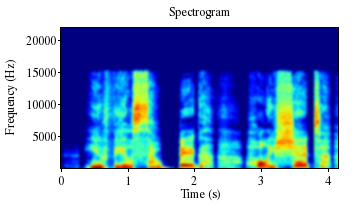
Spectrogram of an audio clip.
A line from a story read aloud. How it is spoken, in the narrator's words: Janet groaned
